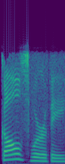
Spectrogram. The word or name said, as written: Galsworthy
